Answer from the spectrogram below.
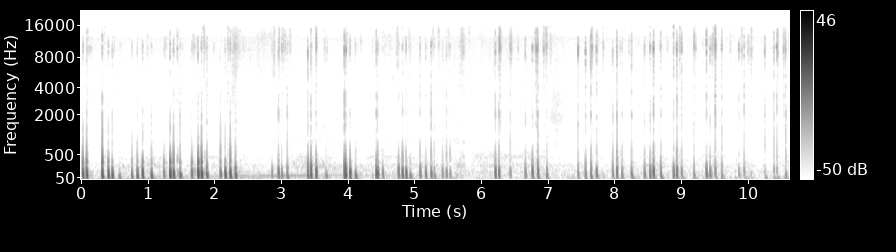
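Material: Cork.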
